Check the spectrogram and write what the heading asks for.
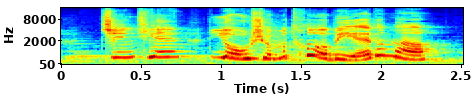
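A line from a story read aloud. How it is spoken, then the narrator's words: Shouting. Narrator (Chinese): 老鼠，弗洛格喊道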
